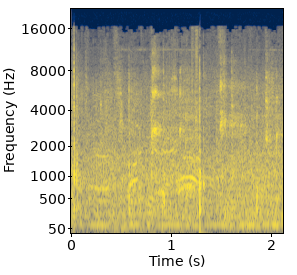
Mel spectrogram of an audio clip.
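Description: Tennis balls being struck by rackets and bouncing on a hard court during a rally: a sharp pock right at the start and another about a second and a quarter later.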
